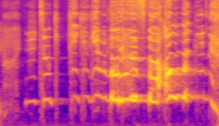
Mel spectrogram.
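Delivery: put-on very high-pitched baby talk voice. Imitating how Katie talks to visiting babies, Katie's baby voice. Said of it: "Katie has the best baby voice".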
